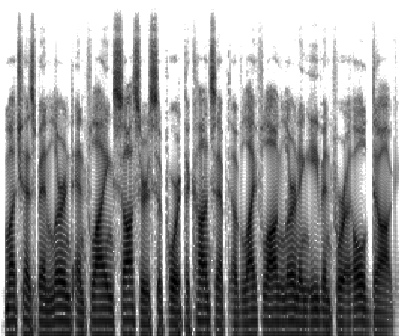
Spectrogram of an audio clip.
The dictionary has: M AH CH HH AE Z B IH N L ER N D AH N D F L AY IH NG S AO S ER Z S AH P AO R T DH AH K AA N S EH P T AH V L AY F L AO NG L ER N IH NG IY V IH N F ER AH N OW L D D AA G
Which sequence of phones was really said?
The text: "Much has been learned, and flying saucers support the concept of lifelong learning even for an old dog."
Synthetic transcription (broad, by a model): M AH CH HH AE Z B IH N L ER N D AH N F L AY IH NG S AO S ER Z S AH P AO R T DH AH K AA N S EH P T AH V L AY F L AO NG L ER N IH NG IY V IH N F ER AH OW L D D AA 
